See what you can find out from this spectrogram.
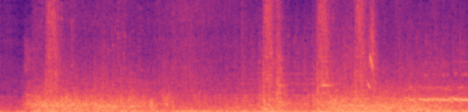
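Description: A car roars away under a dense, loud rumble as its driver hurries off, while several sharp gunshots fired at the fleeing car crack out, a few isolated and then a quick pair, all forceful.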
